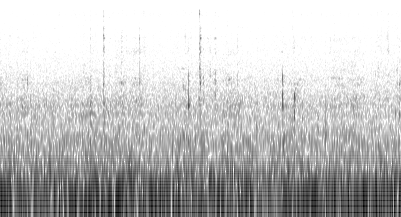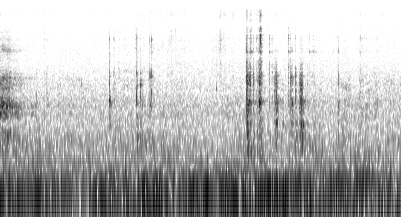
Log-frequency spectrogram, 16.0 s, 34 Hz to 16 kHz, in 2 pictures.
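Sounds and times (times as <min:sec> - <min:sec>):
metal clicks and clinks: 0:12.9 - 0:15.5.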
